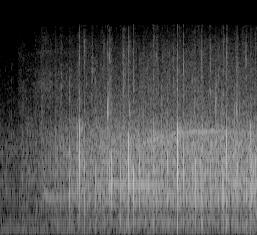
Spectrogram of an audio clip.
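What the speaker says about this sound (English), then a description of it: "You deserve an applause." Commencement audience at a fall college ceremony breaks into applause, clapping building from a quiet start into steady, dense hand-claps from a large crowd that carry on to the end.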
